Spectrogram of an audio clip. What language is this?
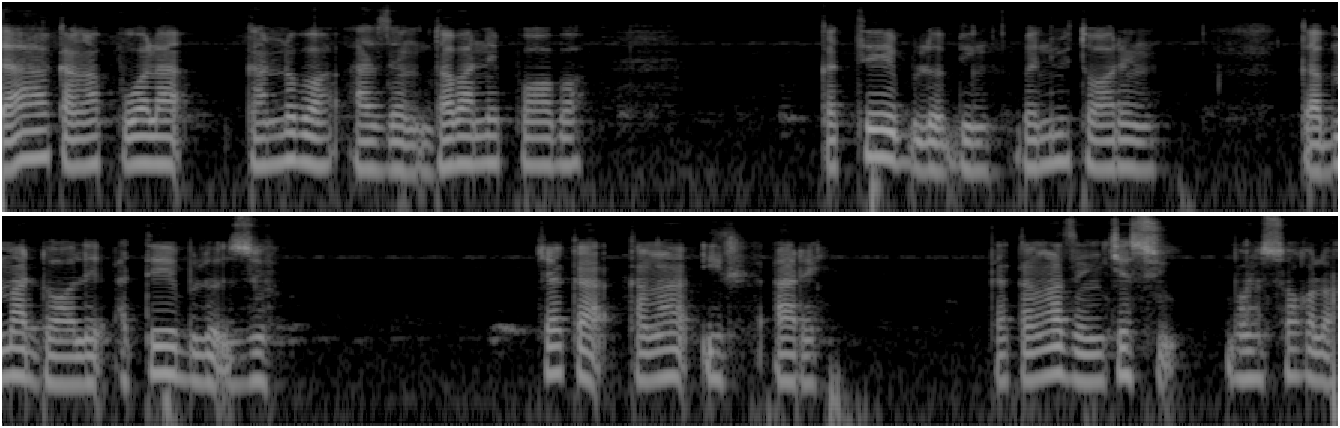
Southern Dagaare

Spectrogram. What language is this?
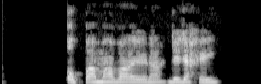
Guarani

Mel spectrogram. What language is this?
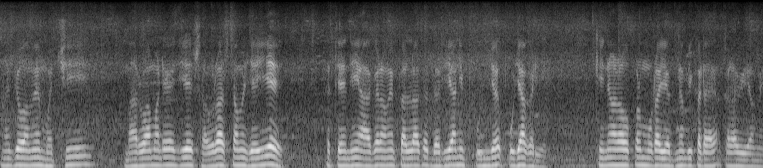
Gujarati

